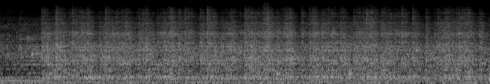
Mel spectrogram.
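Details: LG WT7100CW washer during the drain cycle. Gurgling water with a rough, uneven churning hum underneath throughout the drain; a bad drain pump is suspected.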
